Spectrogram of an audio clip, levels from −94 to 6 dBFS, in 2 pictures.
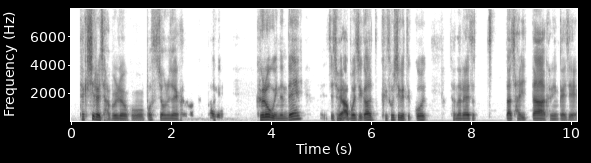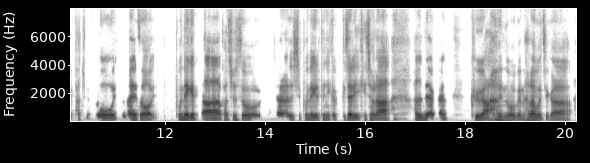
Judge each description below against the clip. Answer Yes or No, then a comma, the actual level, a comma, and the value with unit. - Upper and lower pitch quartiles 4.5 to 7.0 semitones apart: No, average, 3.4 semitones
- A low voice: Yes, low, 120 Hz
